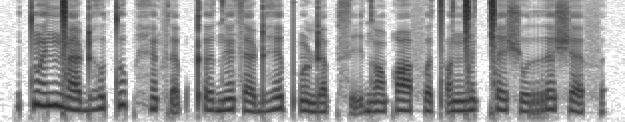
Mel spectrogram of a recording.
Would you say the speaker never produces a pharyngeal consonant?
yes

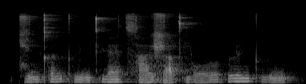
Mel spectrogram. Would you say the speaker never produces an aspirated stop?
no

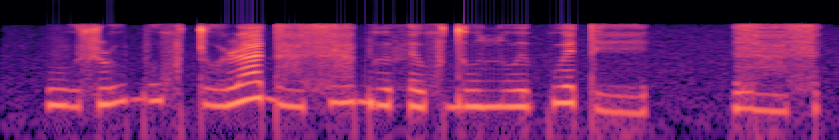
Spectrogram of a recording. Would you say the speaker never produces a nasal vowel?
yes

